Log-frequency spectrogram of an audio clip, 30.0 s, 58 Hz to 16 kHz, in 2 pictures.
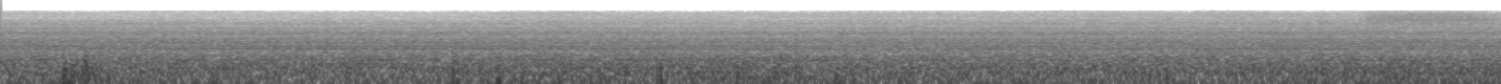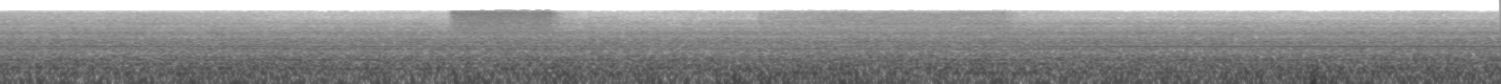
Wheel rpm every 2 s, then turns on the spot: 0, 0, 0, 0, 0, 0, 0, 0, 0, 0, 0, 0, 0, 0, 0.
none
